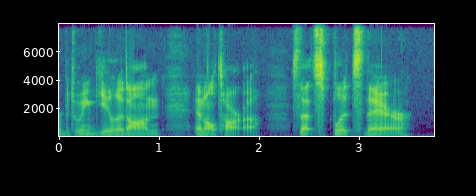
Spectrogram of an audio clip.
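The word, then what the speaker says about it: Ghealdan: I I I do definitely three syllables. Gil, like ghoul, uh because there's an a in between it and then dan or dawn.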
